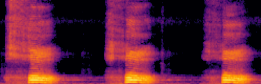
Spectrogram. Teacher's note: হ উচ্চারণ হয় গলার শেষ অংশ থেকে, এইখান থেকে ঘটি বার হবে।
